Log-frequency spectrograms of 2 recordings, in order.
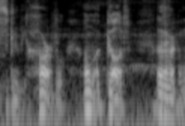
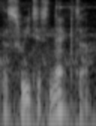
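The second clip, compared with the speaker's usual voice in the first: softer, whispered witch voice listing the gifts; a hushed menacing witch; 8 dB quieter, slower than usual. Acted. Witch gloating over the girl's offerings, hushed. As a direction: breathe it out like a slow threat.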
